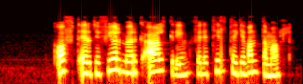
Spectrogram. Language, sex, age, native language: Icelandic, female, 30-39, Icelandic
